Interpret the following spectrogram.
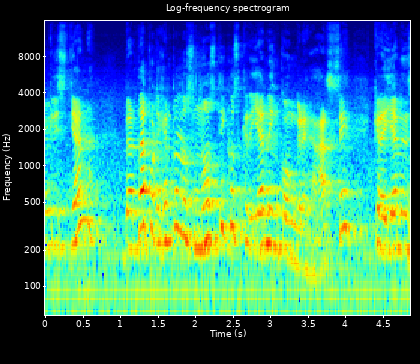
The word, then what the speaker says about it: gnósticos: Un grupo de personas que formaron grupos, que formaron sectas que se conocen como los gnósticos. Sí, gnósticos, se escribe Gnosticos, gnósticos con G al inicio.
